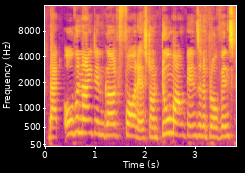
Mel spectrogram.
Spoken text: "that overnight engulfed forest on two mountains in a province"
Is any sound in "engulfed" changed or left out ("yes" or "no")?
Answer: yes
